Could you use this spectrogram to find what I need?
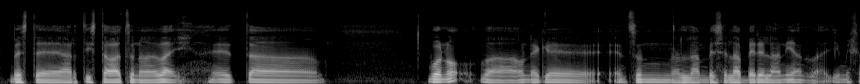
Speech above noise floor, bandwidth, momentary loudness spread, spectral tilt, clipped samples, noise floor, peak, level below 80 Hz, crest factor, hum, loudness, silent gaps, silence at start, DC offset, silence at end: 32 dB; 12.5 kHz; 11 LU; -7.5 dB/octave; under 0.1%; -57 dBFS; -6 dBFS; -56 dBFS; 20 dB; none; -26 LUFS; none; 0.1 s; under 0.1%; 0.05 s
